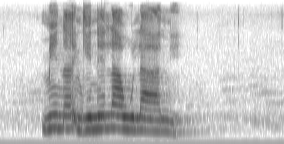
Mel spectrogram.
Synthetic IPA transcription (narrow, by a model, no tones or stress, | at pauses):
minaŋinɛlawulaːni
